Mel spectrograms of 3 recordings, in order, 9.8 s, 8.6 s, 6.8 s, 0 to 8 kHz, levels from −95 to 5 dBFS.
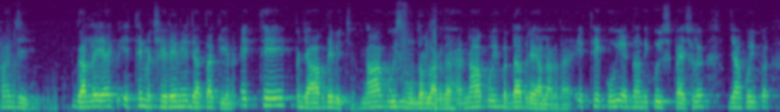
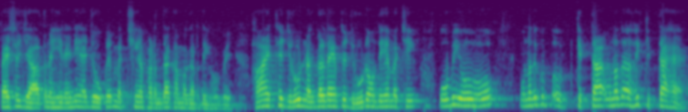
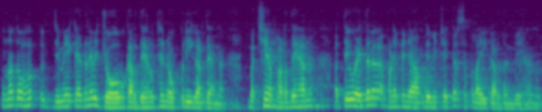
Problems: background sounds at intervals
